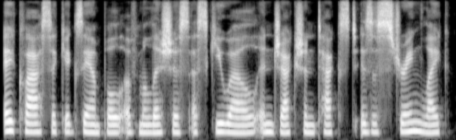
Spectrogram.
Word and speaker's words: SQL: SQL, pronounced SQL, is the language used to communicate with databases.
